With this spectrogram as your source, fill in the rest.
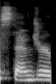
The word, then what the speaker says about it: Stenger: at justinestenger.ca and i say stenger because it's like it's spelt that way so people will identify with it so it's j-u-s-t-i-n-e-s-t-e-n-g-e-r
